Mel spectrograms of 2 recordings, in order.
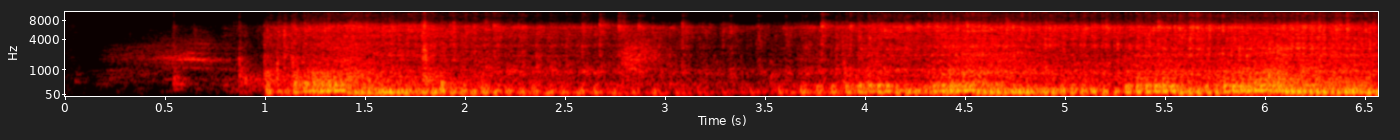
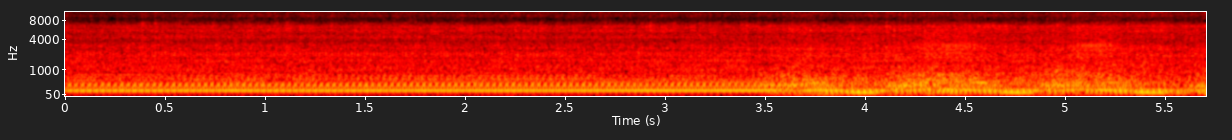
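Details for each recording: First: Customer's motorcycle brought in for engine noise; engine oil checked and found very low. At idle a constant clattery rattle rides over the exhaust: timing chain, valve and rocker noise because no oil is lubricating the engine. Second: Motorcycle after topping up its engine oil and warming up. Steady, even idle with no chain rattle, then smooth blips. It is quieter because oil has reached the automatic timing chain tensioner.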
